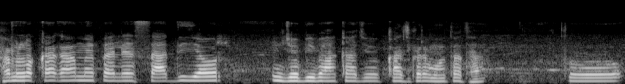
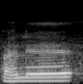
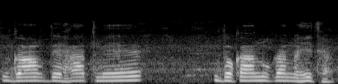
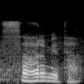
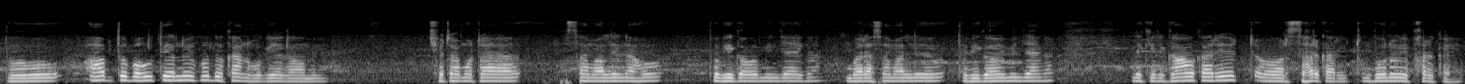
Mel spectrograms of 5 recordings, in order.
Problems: none marked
